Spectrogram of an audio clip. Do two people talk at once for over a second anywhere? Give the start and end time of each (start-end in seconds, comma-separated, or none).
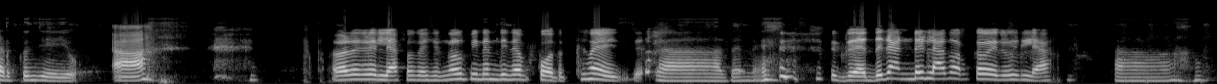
none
